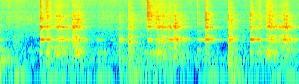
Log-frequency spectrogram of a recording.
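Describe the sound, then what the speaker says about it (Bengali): Chopped beans and carrots being sautéed in butter for a chicken stew, with a utensil scraping and stirring the pan in repeated bursts over a soft, steady sizzle, close and moderately loud, with no talking. "এটাকেও সতে করে নেব মাখনের সাথে"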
